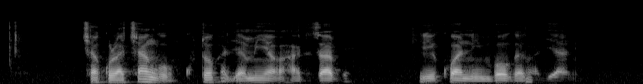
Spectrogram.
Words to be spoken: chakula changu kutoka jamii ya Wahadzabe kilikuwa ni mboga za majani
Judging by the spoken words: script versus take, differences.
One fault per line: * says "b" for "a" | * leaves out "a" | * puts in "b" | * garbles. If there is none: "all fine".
* leaves out "za"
